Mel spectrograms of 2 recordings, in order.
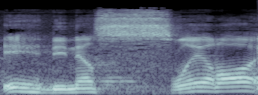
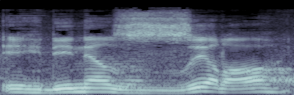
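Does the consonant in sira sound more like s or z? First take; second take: s; z. First: The consonant in sira sounds like an s. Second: The consonant in sira sounds like a z. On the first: This is the most eloquent reading, used in our transmission. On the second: This is a correct but less eloquent reading from another transmission.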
